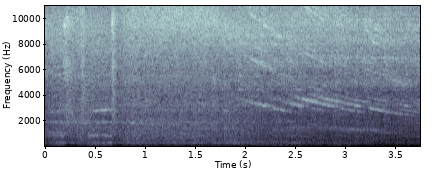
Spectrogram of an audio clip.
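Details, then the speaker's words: Electrolux Dolphin Silver Electronic 1000 Z2225 straight-suction cylinder vacuum, before refurbishment: high thin whine over the motor's airflow hiss, sounding dry; owner says the motor needs oil, suspected bearing lubrication issue. "Ooh, that motor needs some oil."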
